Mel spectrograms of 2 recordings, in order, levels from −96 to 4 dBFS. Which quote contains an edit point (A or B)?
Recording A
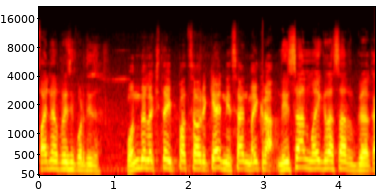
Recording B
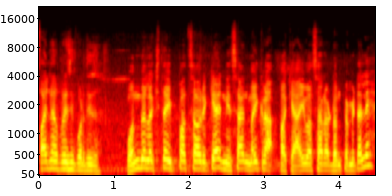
B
